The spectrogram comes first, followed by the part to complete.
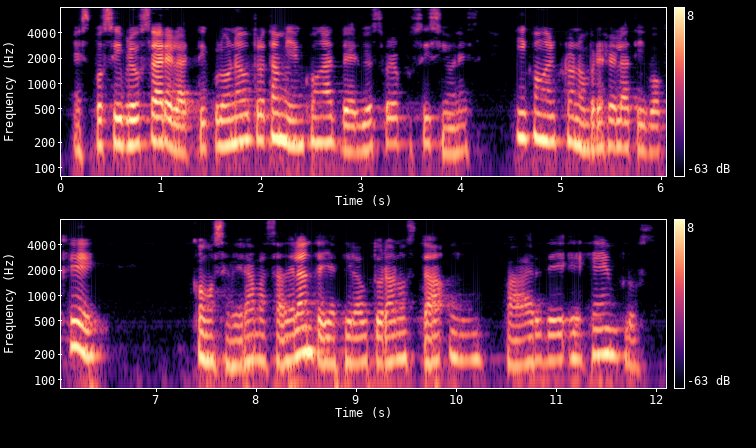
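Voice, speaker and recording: A woman teaching Spanish at an unhurried, careful pace, with a somewhat low voice. She stretches out her example words so her students can follow each one. It sounds like a recorded review lecture. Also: a little mellow. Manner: slow and deliberate, drawing out example words.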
